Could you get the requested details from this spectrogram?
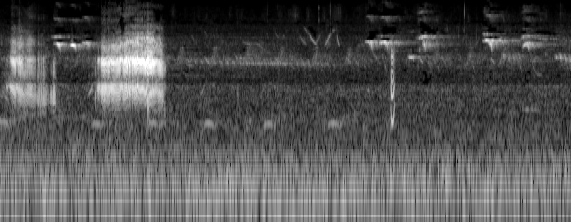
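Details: Green parakeet calling while feeding: two loud, harsh, rasping squawks in the first second and a half, the second longer and stronger, followed by faint scattered chirps and thin high whistles over a quiet background.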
